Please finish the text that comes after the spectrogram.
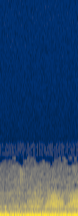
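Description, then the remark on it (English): A police cruiser's engine drones steadily, a loud, even rumble with a low hum running unbroken through the short stretch as the car rolls along at constant speed, cruising city streets at night in steady rain during a manhunt. “With a general description of the suspect, some of them were to travel on foot, some in cruiser cars.”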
